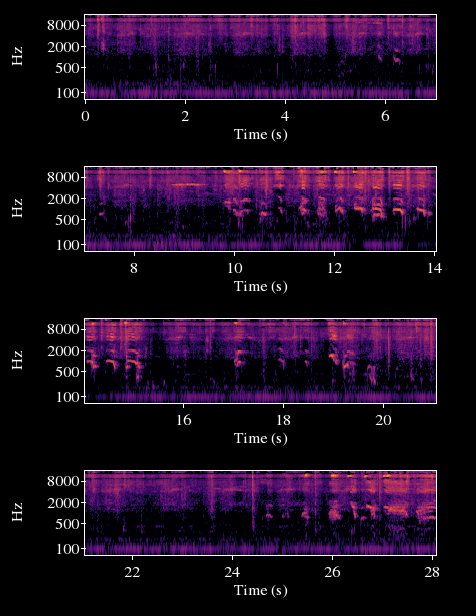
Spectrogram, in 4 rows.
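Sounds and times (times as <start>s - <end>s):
puppies whimpering: 0.2s - 28.0s.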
